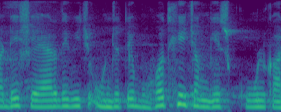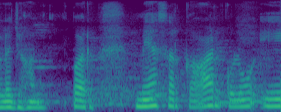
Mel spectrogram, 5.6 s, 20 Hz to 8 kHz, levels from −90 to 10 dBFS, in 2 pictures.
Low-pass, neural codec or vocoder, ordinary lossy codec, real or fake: none; none; none; real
